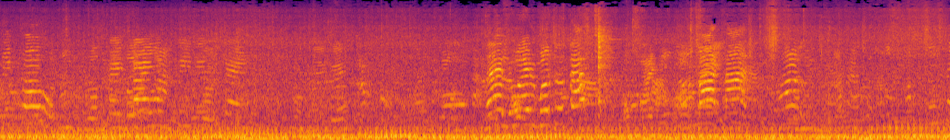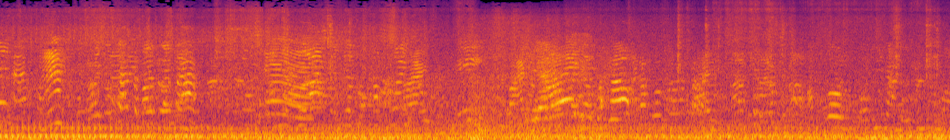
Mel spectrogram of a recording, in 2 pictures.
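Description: Busy street-market ambience: people's voices talking close by, on and off, over a steady low rumble of motorbike and road traffic.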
